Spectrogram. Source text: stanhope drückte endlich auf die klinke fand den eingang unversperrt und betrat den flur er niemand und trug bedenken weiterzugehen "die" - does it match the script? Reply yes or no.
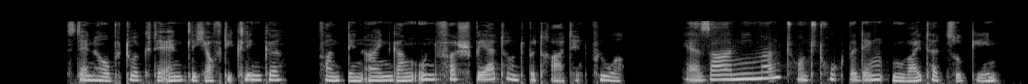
yes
